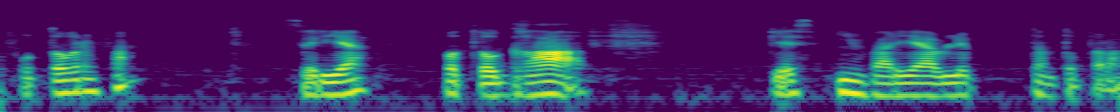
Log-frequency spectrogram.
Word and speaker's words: photographe: La pronunciación es photograph. La PH, al igual que en inglés, se pronuncia como F y la E al final es muda.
